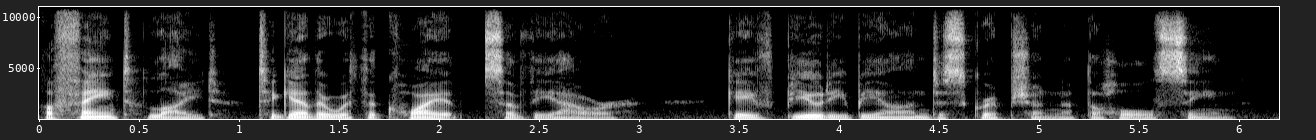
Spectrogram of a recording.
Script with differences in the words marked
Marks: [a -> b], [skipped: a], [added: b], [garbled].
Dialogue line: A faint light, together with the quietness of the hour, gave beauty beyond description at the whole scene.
A faint light, together with the quietness of the hour, gave beauty beyond description at the whole scene.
